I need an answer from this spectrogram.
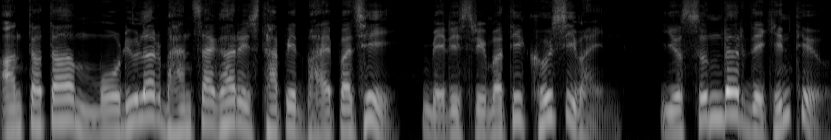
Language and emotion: Nepali, happy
